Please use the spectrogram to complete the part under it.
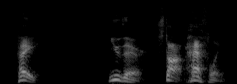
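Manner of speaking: very high, very loud shout. Narrating a game scene as a guard spots a halfling, guard calling out. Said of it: "one of the guards goes".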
